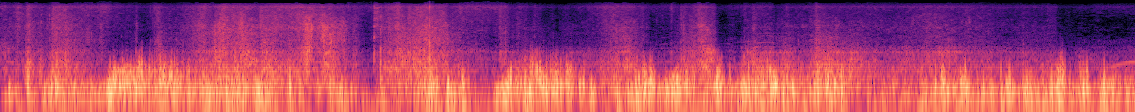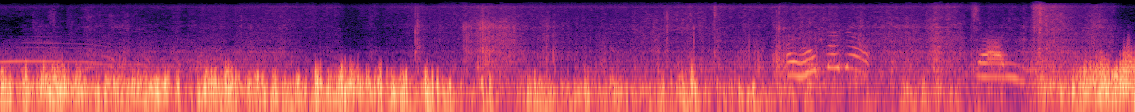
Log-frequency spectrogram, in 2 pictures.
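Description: Skis scraping and sliding over snow in a run of turns, swelling and fading with each turn, over a low wind rumble on the camera's microphone. A faint, high, wavering voice-like sound comes briefly about halfway through and again near the end.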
